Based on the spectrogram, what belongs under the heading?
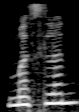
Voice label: "maslan", Punjabi; ਮਸਲਨ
